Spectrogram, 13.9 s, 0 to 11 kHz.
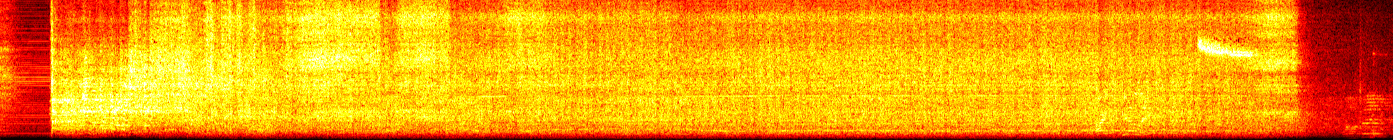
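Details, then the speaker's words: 1976 Pontiac Firebird Formula first started after sitting for years, with a leaking fuel line found: engine catches quickly and settles into a steady, even run, no ticking or knocking over the exhaust roar; normal first start. "yeah it sounded good it's pumping fuel it shows i mean i didn't hear it's working i didn't hear a tick for not being started how many years"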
